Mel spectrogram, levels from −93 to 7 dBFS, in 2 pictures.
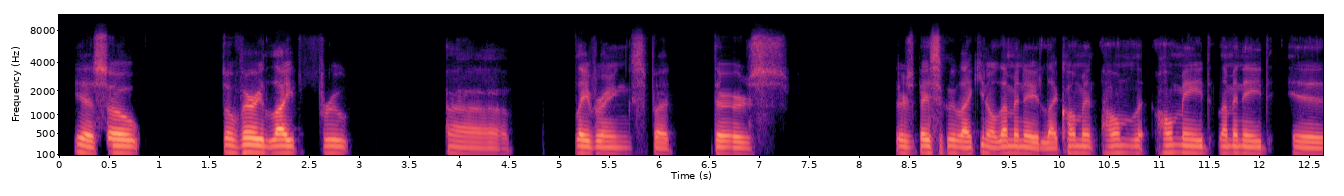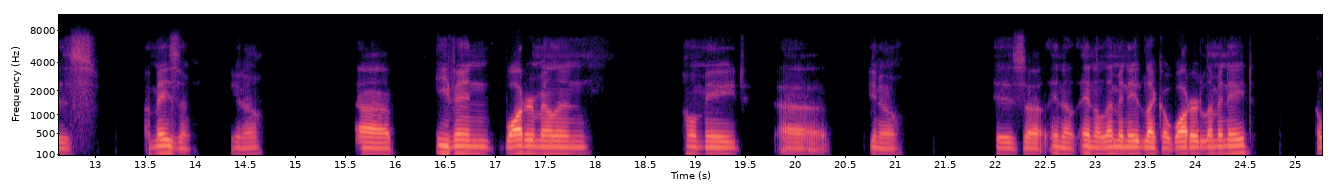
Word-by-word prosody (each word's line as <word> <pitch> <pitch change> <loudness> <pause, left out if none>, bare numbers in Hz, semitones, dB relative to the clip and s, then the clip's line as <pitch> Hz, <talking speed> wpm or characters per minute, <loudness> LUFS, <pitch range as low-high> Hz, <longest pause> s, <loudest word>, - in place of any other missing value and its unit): Yeah, 125 -4 +5
so 120 +1 +5 0.9
so 125 -1 +2
very 125 +1 +7
light 120 0 +6 0.2
fruit, 120 -2 -1 1.0
uh, 100 -4 -4 0.7
flavorings, 110 -2 0
but 100 -3 -1 0.4
there's 105 -3 -1 1.1
there's 110 -2 -2
basically, 120 +1 +1
like, 110 0 +2
you - - -2
know, 110 -2 +1
lemonade, 110 -2 +2
like 100 0 -1
home 120 0 0
me 115 -1 +1
home 120 0 -2
le 115 - -2
homemade 120 -4 -1
lemonade 115 -3 0 0.2
is 100 -3 -3 0.5
amazing, 110 -4 -1 0.4
you 105 - -11
know? 100 +1 -8 1.0
Uh, 100 -1 +1 0.4
even 115 -2 -1
watermelon 110 -2 +3 0.9
homemade, 105 -2 -3 0.4
uh, 100 -1 -4 0.5
you 110 - -6
know, 95 -1 -6 0.9
is, 100 -1 -6
uh 100 -1 0
in 110 -1 -3
a 100 -1 -2
in 115 -2 0
a - - 0
lemonade, 110 +1 +1
like 105 -1 +2
a - - 0
water 110 +2 +4
lemonade 115 +2 -1 0.6
a - - -4
110 Hz, 110 wpm, -23 LUFS, 105-115 Hz, 1.1 s, very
